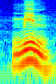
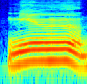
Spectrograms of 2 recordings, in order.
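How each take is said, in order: First: The n is pronounced clearly and fully. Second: The n is hidden and nasalized, not fully pronounced. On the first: The speaker calls it wrong. "bukan dibaca min" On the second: The speaker calls it right. "Minnya harus dibaca min"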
